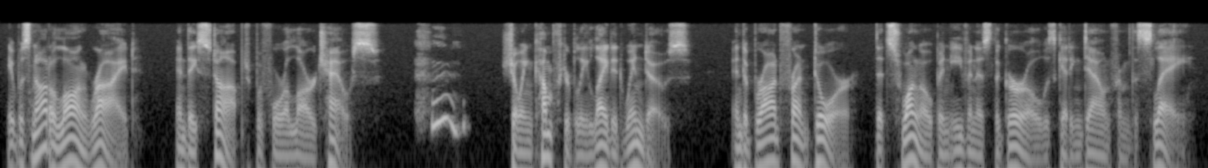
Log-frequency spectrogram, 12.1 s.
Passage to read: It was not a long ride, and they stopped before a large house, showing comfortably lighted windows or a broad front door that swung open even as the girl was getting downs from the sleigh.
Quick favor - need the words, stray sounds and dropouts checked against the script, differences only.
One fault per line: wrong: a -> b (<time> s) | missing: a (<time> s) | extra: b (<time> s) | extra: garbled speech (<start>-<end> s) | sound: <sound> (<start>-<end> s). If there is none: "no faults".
sound: laugh (4.1-4.7 s)
wrong: or -> and (7.3 s)
wrong: downs -> down (10.8 s)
